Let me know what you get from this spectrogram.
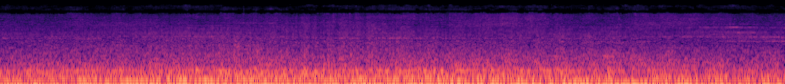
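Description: Union Pacific double-stack intermodal container train passing at speed, its well cars' wheels on the rails making a loud, steady, deep rumble.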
